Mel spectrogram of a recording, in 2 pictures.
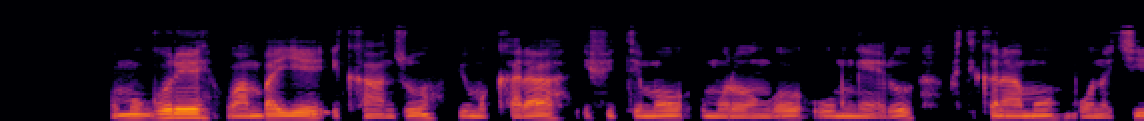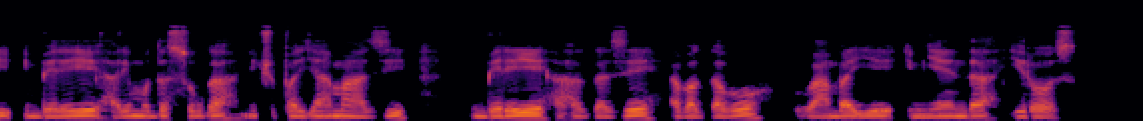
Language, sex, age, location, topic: Kinyarwanda, male, 18-24, Kigali, government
